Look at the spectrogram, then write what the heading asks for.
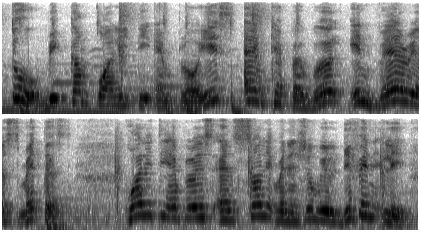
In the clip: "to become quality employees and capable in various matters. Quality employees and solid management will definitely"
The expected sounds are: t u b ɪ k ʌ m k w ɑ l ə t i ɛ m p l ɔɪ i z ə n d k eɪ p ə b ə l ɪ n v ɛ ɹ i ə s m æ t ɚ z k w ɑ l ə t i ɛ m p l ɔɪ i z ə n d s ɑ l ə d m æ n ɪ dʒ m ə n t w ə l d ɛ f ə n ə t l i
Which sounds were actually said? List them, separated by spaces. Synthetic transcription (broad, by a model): t u b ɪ k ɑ m k w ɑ l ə t i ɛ m p l ɔɪ i s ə n k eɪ p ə b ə l ɪ n v ɛ ɹ i ə s m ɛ t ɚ s k w ɑ l ə t i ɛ m p l ɔɪ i s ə n s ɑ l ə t m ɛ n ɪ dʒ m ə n w ə l d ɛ f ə n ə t l i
